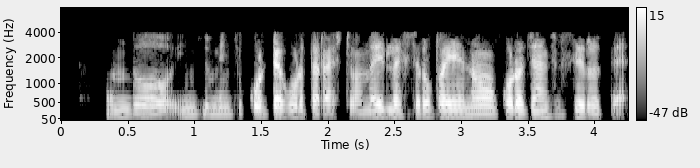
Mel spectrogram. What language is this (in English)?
Kannada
